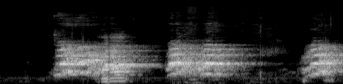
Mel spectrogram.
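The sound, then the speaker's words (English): A dog barks in three loud, drawn-out, almost howling bursts, the last one shorter, with no one speaking over them. “We now have dog price prediction also, folks.”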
